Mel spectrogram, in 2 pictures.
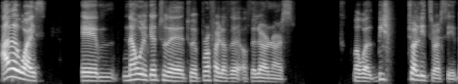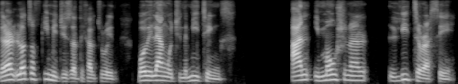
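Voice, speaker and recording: A woman's voice: sits low, lively intonation, moderate pace, no echo. Woman, Argentine Spanish accent, native Spanish speaker, teacher trainer, emphatic spontaneous lecture, repeated phrases, dry close sound. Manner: emphatic, repeats phrases, frequent check questions. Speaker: English teacher trainer, seminar presenter. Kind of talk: online seminar lecture, spontaneous.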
